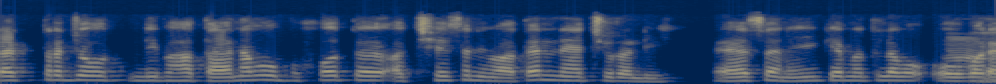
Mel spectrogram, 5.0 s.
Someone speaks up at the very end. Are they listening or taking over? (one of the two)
taking over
